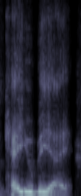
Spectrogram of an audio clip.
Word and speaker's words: Kuba: It's just like Cuba, but spelled with a K.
